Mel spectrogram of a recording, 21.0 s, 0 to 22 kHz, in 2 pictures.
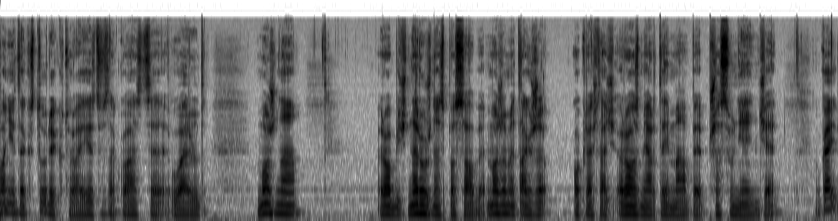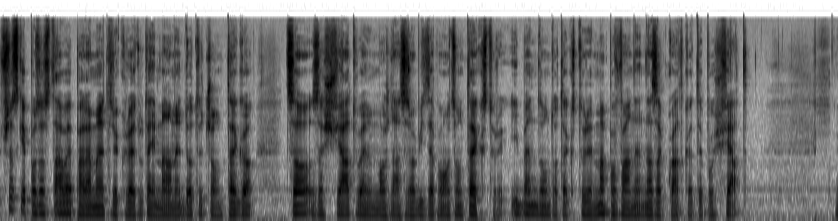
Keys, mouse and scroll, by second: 1.2-2.3 scroll up 4, 2.3-2.6 scroll down 2, 3.2 scroll down 8.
